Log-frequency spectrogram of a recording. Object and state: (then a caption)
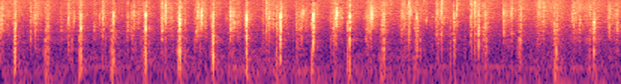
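Leather gloves creaking. Hands in black leather fingerless gloves, with long nails left free, flex and rub close by so the leather creaks and crinkles. Quick, dry, bright crackles repeat at an uneven pace over a soft hiss, each one stopping almost at once. No other object is touched.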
